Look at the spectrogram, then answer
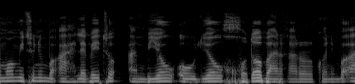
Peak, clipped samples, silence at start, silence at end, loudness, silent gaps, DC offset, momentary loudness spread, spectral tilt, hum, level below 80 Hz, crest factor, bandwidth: -16 dBFS; under 0.1%; 0 s; 0 s; -37 LUFS; none; under 0.1%; 9 LU; -5 dB/octave; none; -66 dBFS; 20 dB; 13.5 kHz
